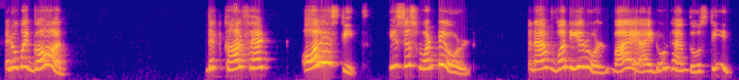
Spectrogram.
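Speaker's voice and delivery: put-on a little boy bursting with amazement; excited child. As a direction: gasp over the calf's teeth as a wronged child. Child Krishna exclaims about calf teeth.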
